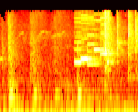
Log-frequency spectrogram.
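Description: A few soft thuds, then a telephone rings with a bright, steady tone before a clattering knock as a mother lifts the receiver during the day, with no one speaking.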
